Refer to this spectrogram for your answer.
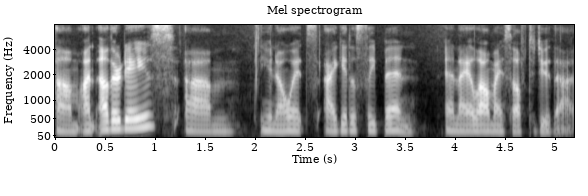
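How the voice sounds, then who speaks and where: A woman talks at a moderate pace with an American accent. The sound is dry and close, with no echo. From Iowa, US Midwest. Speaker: school leader and former athlete. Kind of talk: casual interview chat. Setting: studio.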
